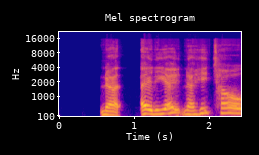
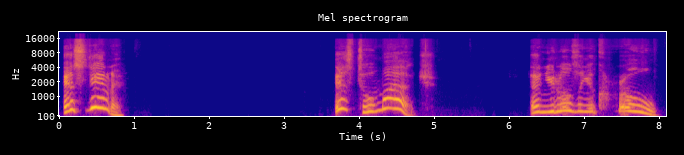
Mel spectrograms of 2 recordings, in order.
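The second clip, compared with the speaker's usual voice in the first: exasperated; 10 semitones higher, slower than usual. Real, not acted. Exasperated gossip exclaiming.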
